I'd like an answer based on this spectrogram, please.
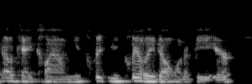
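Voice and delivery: laughing through the words while talking. Retelling a young woman cracking up at him: imitating someone laughing while talking. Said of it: "she's just cracking up. She's like".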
